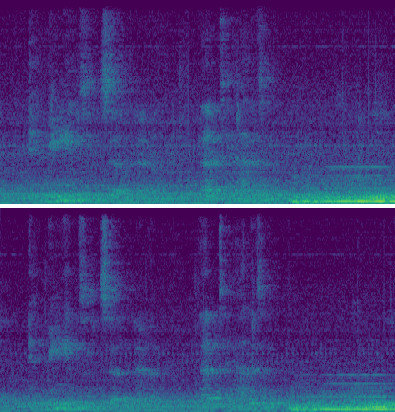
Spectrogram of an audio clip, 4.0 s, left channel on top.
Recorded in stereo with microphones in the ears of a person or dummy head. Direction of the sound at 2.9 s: 80° right.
